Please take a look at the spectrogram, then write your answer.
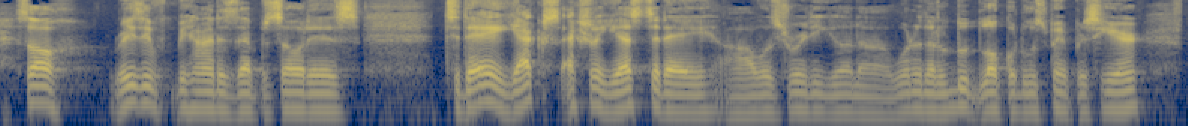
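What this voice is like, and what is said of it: Sick-sounding, altered voice. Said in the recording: “I am a little bit under the weather, so my voice sounds different than it is.”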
